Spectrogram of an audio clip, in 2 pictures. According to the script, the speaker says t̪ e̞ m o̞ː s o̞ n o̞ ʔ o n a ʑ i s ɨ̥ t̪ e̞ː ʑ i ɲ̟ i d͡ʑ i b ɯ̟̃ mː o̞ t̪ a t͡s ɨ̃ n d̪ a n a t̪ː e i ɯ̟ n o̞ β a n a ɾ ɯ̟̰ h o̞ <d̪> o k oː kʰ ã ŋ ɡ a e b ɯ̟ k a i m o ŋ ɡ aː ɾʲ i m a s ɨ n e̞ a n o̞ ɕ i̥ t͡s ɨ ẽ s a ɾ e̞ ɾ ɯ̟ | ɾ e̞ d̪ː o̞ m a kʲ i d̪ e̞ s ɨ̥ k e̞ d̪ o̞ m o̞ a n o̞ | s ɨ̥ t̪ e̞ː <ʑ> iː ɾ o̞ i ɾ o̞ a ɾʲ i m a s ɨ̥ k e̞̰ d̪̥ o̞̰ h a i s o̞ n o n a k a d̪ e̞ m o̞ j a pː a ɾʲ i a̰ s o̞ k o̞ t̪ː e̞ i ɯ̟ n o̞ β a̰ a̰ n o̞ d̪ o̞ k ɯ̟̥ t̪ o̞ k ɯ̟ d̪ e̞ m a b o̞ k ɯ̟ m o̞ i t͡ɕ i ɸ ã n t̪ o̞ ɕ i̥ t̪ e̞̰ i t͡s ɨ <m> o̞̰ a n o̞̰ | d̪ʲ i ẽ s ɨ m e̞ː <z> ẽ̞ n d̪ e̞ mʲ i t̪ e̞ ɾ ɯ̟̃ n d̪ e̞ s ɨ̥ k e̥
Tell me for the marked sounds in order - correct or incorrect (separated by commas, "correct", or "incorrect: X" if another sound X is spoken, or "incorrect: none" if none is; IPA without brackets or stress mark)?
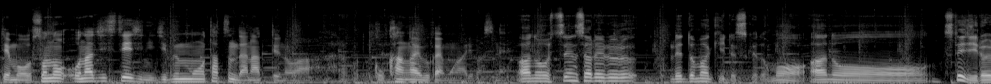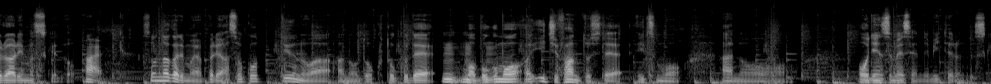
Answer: correct, correct, correct, incorrect: s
